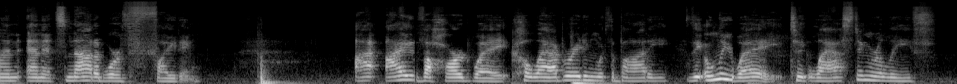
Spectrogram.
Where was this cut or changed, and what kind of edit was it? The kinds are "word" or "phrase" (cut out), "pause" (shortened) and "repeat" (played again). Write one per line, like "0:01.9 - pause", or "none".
0:01.0 - word
0:04.1 - word
0:05.1 - word
0:06.9 - word
0:07.3 - word
0:08.1 - word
